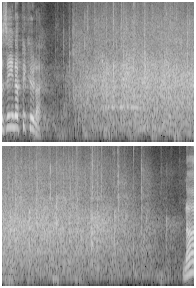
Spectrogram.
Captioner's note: applause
